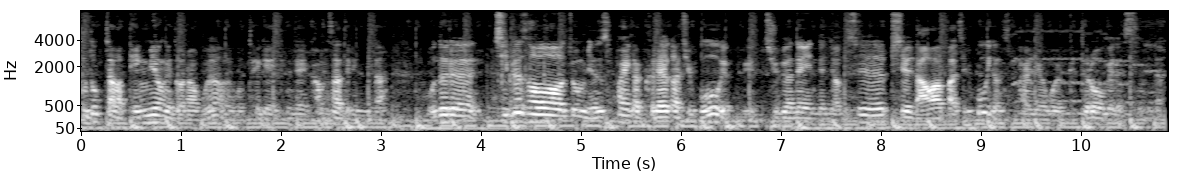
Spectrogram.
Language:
Korean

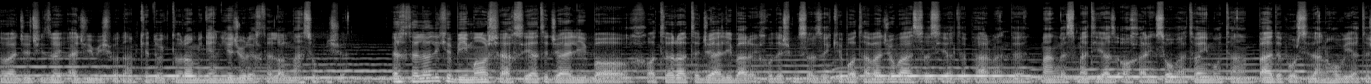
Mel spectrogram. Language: Persian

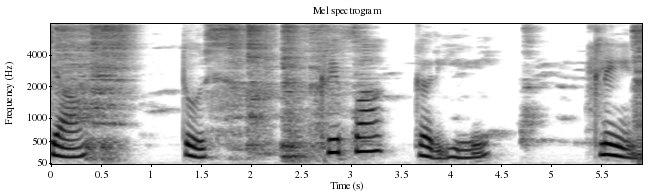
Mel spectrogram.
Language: Dogri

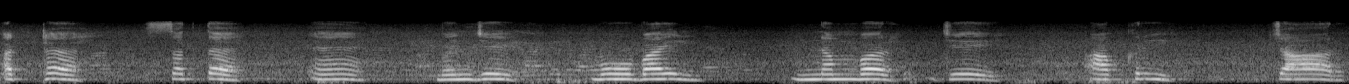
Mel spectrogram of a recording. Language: Sindhi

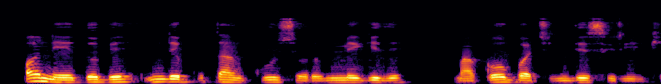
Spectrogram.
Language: Igbo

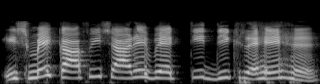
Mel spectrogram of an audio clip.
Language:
Hindi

